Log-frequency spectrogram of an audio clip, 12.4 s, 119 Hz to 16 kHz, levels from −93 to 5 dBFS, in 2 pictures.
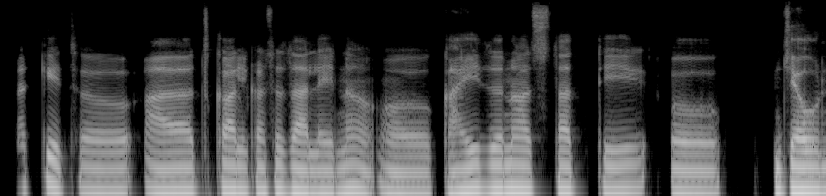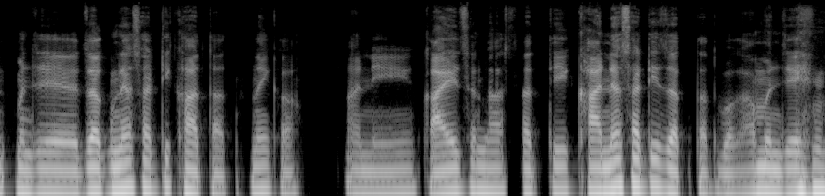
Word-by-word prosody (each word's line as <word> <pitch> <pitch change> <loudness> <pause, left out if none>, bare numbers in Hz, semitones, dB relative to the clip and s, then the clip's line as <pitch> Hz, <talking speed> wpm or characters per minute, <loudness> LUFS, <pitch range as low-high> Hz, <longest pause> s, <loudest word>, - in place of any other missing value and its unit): नक्कीच. 140 -2 -4
अ, 120 0 -3 0.2
आजकाल 120 +1 0
कसं 125 +1 -1
झालंय 115 -2 +1
ना, 125 +2 0
अ, 110 -2 -3
काही 120 +3 +2
जणं 130 0 +3
असतात, 125 0 -2 0.2
ती 125 -1 -1 0.4
अ, - - -1 0.8
जेवण 125 -1 +5
म्हणजे 115 -1 +1
जगण्यासाठी 130 +3 +3
खातात, 110 -5 0 0.2
नाही 125 0 -1
का? 115 -4 -9 0.5
आणि 110 +1 -4
काहीजण 120 +3 +1
असतात, 120 -1 -4
ते 125 -1 -1
खाण्यासाठी 135 +3 +4
जगतात. 110 -3 -1
बघा 110 +2 -4
म्हणजे, 120 -1 +5
120 Hz, 125 wpm, -26 LUFS, 115-125 Hz, 0.8 s, जेवण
